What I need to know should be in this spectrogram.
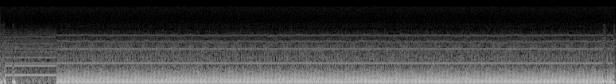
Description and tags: on hold1
analog, comms, communication, digital, distorted, distortion, electronic, field-recording, garbled, government, military, morse, noise, radar, radio, receiver, signal, soundscape, static, telecommunication, telegraph, transmission, transmitter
